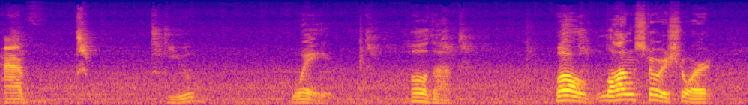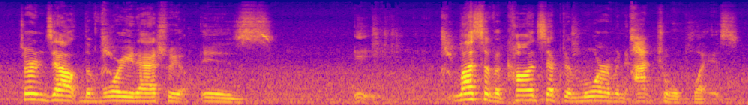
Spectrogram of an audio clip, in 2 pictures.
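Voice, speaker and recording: A man acting a chatty interdimensional adventurer in a conversational audio drama, with a halting, hesitant delivery. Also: on the high side, lively intonation, sharp tone, a little hiss or hum, heavily acted. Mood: awkward, explaining.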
